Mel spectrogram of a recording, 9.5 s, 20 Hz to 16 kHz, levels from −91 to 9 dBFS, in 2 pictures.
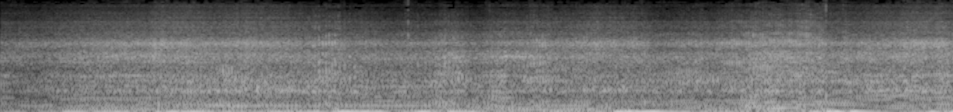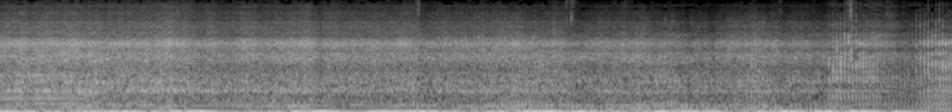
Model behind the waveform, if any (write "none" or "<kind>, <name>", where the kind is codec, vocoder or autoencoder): none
